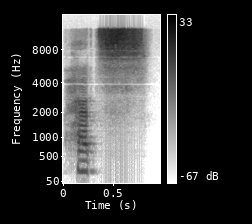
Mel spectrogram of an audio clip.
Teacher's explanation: Nah, ketika Anda punya kata, ada ending S-nya, but it is preceded by voiceless consonant sound, the pronunciation of S will be S. Jadi cara bacanya tetap hats.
